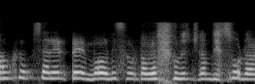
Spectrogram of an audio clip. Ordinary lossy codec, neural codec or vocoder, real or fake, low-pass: none; codec, 16 kHz in and 24 kHz out, 0.4 kbps, LongCat-Audio-Codec, four codebook decoder; fake; 7.2 kHz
